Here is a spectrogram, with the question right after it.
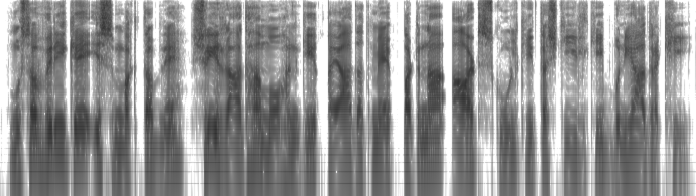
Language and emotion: Urdu, neutral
